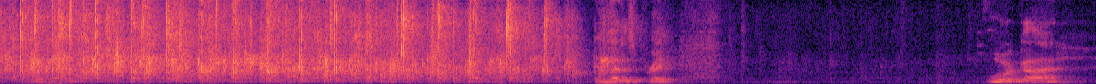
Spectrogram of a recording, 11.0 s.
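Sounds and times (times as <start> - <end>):
audience clapping hands: 0.0 - 6.6
speech: 6.2 - 7.0.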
